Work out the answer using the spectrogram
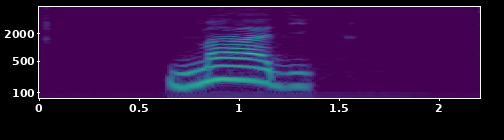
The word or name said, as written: mahdi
